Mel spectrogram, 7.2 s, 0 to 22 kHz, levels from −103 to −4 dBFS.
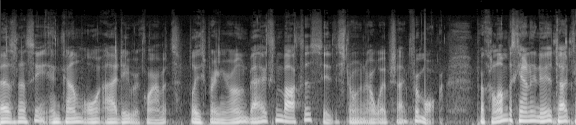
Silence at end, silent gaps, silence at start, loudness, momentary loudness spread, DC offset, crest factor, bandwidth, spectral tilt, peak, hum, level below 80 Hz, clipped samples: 0 s; none; 0 s; -23 LUFS; 7 LU; under 0.1%; 16 dB; 11 kHz; -8 dB/octave; -6 dBFS; none; -40 dBFS; under 0.1%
